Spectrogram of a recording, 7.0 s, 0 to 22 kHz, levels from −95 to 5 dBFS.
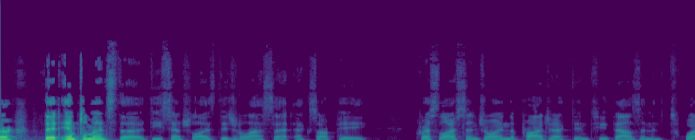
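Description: A speech clip with one gap at a join of encoded pieces. At 3.80 s the sound drops out for about 54 ms and resumes at 3.86 s, carrying on from where it stopped. The edges are smeared by the codec. The audio was cut into pieces of about 4 s, encoded separately and joined untrimmed, so encoder start delay and last-frame padding remain as silence.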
